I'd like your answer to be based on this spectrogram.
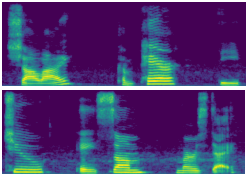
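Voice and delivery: slow iambic beat, shall I, com-PARE, thee TO, a SUM-mer's DAY; exaggerated da-DUM metre on "Shall I compare thee to a summer's day"; every other syllable stressed. Shown as a demonstration. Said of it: "If I were to mark up this first line".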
